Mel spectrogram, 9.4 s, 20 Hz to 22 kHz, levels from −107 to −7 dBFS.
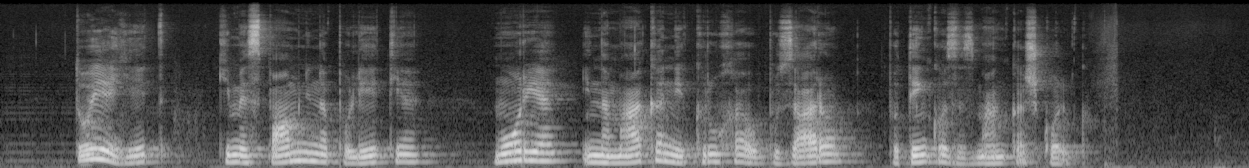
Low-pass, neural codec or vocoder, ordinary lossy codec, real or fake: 19.8 kHz; none; none; real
